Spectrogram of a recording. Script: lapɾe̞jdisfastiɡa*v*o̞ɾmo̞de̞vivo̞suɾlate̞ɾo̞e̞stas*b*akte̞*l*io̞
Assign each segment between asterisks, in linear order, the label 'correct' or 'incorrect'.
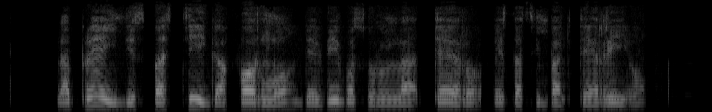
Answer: incorrect: f, correct, incorrect: ɾ

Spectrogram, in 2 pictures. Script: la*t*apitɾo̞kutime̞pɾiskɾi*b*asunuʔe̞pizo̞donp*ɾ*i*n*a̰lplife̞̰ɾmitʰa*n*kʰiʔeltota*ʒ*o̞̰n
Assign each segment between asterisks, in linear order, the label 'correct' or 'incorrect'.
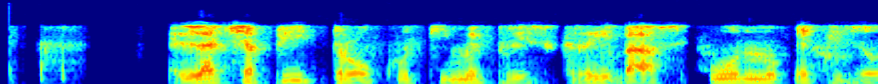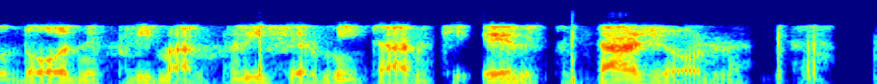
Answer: incorrect: t͡ʃ, correct, incorrect: l, incorrect: m, correct, correct

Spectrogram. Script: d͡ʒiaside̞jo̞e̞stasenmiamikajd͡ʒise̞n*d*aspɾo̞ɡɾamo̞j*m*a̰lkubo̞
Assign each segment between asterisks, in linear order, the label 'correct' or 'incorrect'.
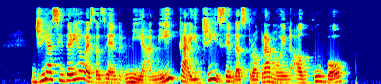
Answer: correct, incorrect: n

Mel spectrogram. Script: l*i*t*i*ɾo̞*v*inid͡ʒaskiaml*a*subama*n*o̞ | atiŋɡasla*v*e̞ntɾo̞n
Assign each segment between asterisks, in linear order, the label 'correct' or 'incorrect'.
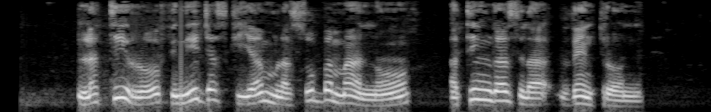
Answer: incorrect: a, correct, incorrect: f, correct, correct, correct

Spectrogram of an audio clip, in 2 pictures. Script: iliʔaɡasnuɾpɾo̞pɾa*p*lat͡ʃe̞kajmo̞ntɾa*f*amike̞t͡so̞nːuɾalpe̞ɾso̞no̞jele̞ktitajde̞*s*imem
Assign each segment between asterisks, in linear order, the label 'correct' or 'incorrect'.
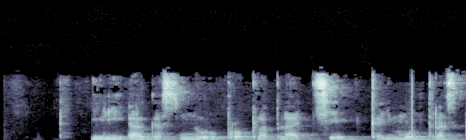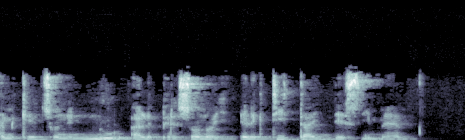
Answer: correct, incorrect: s, correct

